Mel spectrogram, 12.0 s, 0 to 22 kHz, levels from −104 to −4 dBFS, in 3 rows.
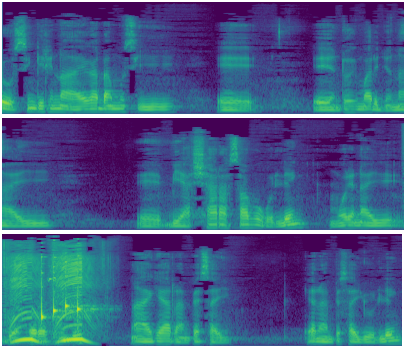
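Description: From 8.01 to 8.05 s, a 32 ms hiss smears in just before an attack. This is pre-echo: codec quantisation noise spread across the block ahead of the onset.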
